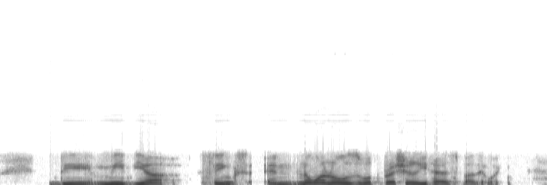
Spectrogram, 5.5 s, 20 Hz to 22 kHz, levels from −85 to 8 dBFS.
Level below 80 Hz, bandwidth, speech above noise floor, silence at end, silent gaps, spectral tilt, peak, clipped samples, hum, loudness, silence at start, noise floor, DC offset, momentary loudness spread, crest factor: -76 dBFS; 4.2 kHz; 26 dB; 0.5 s; none; -9 dB/octave; -10 dBFS; under 0.1%; none; -24 LUFS; 0.15 s; -49 dBFS; under 0.1%; 13 LU; 14 dB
